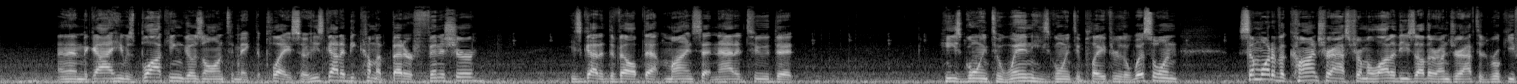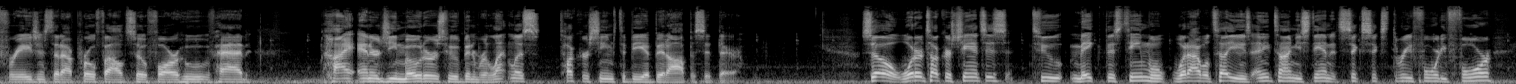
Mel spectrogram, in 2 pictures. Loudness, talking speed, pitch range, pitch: -19 LUFS, 190 wpm, 120-150 Hz, 130 Hz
